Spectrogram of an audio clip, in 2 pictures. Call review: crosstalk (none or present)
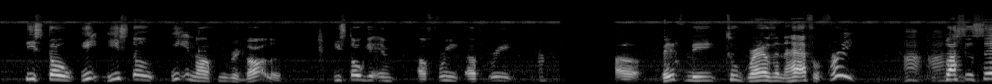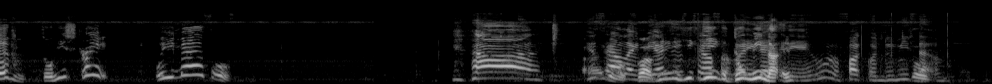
present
